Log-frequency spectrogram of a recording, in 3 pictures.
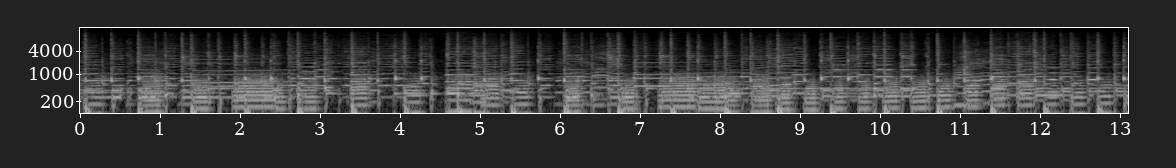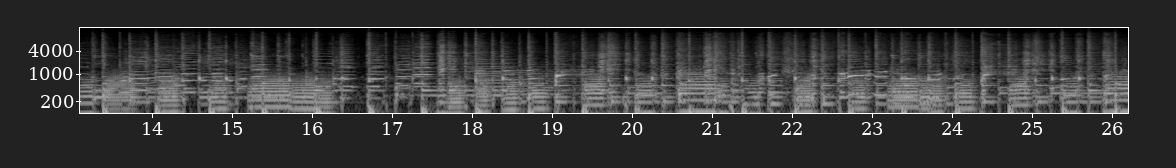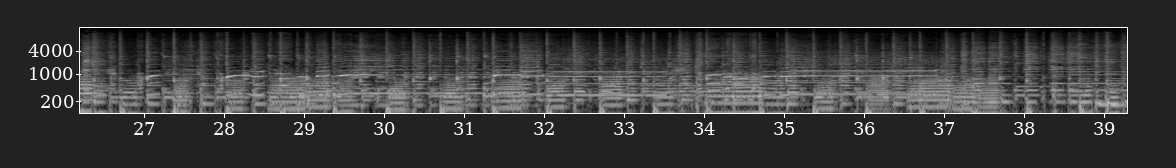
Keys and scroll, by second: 6.1 KP_9, 6.3 KP_0, 6.4 Return.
